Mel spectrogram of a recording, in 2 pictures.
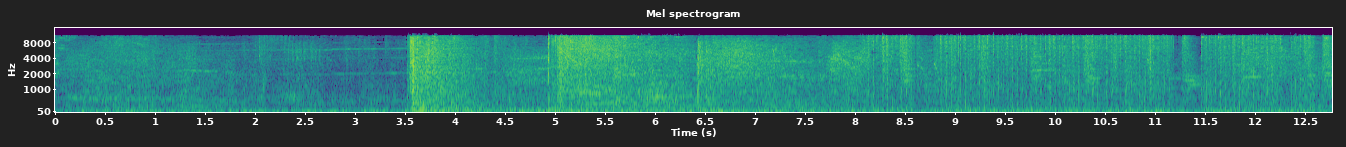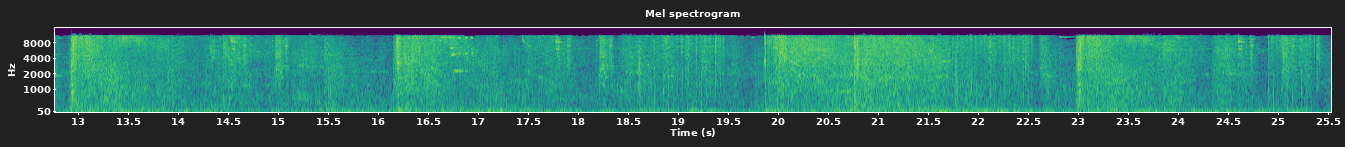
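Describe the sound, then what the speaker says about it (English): Heavy missile barrage explosions from the Batmobile in Batman Arkham Knight pound continuously, dense rumbling blasts and rapid bursts stacking on each other, with louder impacts punching through every few seconds and no voices. "Charge up missile barrage to level 2 and destroy 4 active targets to complete diagnostic test."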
